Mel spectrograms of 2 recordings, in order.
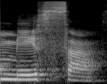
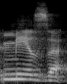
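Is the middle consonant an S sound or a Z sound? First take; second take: S; Z. First: The middle consonant is a hissing S sound. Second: The middle consonant is a buzzing Z sound. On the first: The speaker calls it wrong. "e não messa" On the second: The speaker calls it right. "ele vai ser o som de Z"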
